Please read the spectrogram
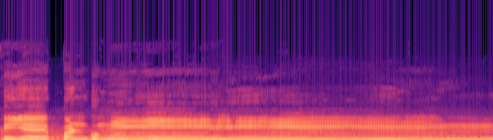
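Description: A man singing a Tamil devotional hymn verse in Carnatic style, with quick ornamented turns of pitch, then settling into one long held note.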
